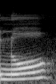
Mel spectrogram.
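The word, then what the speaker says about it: know: तो मैं कहूँगी हम इसे बोलेंगे नो, लिखेंगे के नो, तो वो बच्चों को याद हो जाता है ना।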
